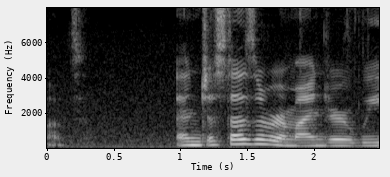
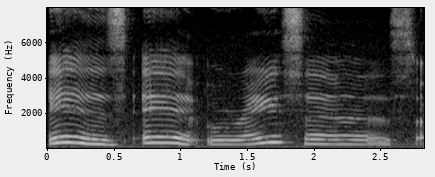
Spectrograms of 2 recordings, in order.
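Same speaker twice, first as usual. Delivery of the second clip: drawn-out, higher game show title call; game show announcer; 6 semitones higher, much slower than usual. Pretend. Host announces a joke segment title, drawn-out announcer voice. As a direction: stretch every word like a mock show host.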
